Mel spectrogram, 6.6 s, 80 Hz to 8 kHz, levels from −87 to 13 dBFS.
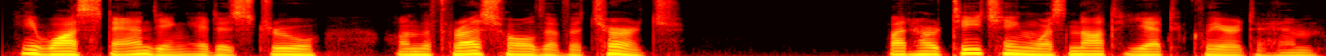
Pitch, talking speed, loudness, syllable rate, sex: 125 Hz, 190 wpm, -19 LUFS, 4.6 syllables/s, male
